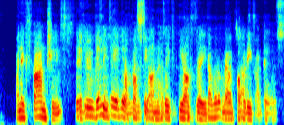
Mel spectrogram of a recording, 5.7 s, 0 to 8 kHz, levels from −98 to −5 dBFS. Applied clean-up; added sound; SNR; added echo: neural mask model DeepFilterNet 3.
